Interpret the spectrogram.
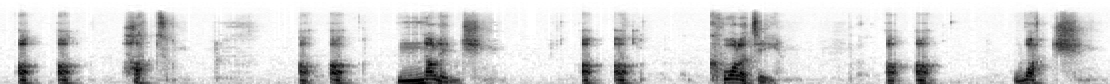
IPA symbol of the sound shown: ɒ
